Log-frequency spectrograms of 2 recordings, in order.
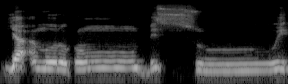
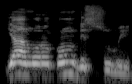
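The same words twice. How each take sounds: First: Slow یامرکم بالسوء, meem hummed through the nose for two beats before the ba; correct ikhfa with ghunnah. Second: یامرکم بالسوء with a short, clear meem and no nasal hold; wrong, hurried meem. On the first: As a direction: hold the nasal meem of یامرکم, then glide into a long بالسوء. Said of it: "میم کی آواز کو دو حرکت تک". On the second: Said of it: "غلط پڑھوں تو کیسے پڑھوں گا؟". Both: Shown as a demonstration.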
